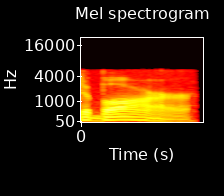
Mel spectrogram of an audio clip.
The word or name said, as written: debar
